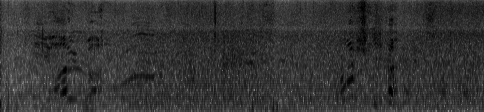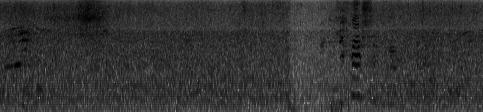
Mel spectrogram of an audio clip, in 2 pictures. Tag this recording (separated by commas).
Water vehicle, Ship, Speech, Vehicle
